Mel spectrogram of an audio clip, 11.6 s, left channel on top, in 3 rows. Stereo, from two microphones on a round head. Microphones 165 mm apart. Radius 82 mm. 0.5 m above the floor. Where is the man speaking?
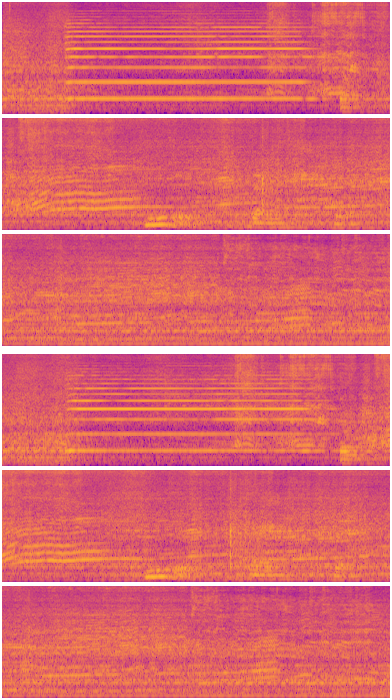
45° left (ahead or behind), 5 m.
